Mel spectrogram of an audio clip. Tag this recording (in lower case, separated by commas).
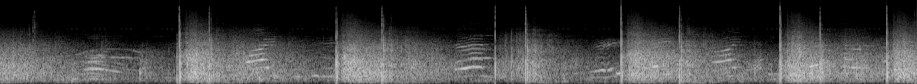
speech, firecracker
